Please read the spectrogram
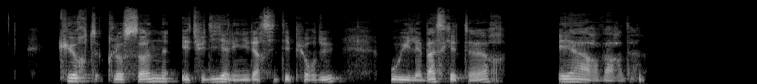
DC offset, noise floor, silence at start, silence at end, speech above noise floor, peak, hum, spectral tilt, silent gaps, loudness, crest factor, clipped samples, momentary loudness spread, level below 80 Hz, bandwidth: under 0.1%; -53 dBFS; 0.3 s; 1.15 s; 29 dB; -6 dBFS; none; -3.5 dB/octave; 3.80-3.90 s, 5.33-5.58 s; -24 LUFS; 20 dB; under 0.1%; 18 LU; -64 dBFS; 15.5 kHz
